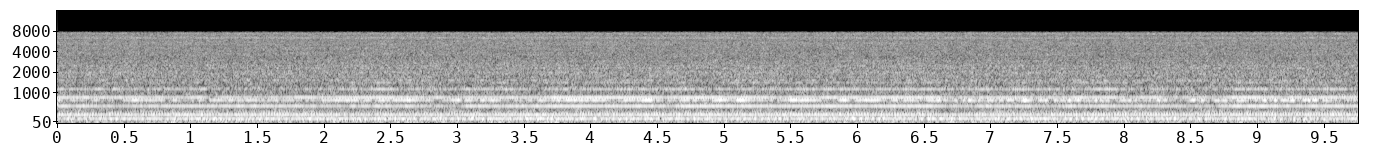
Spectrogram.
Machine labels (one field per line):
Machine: fan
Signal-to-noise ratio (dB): 0 dB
